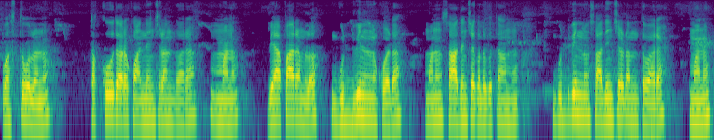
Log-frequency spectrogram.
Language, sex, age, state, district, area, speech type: Telugu, male, 30-45, Andhra Pradesh, Anakapalli, rural, spontaneous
